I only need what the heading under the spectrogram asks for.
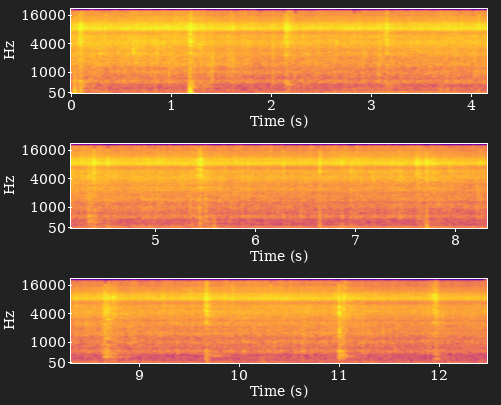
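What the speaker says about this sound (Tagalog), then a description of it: "Nilalagay na rin natin ang ating tirang ulo ng hipon. Then, i-mix lang natin." Leftover shrimp heads stir-fried in a pan for a Filipino ginisa dish, a constant bright sizzle with soft periodic scrapes and clicks of stirring, close and steady, no voices.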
